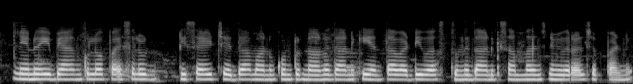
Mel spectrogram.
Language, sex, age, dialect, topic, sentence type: Telugu, female, 18-24, Telangana, banking, question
